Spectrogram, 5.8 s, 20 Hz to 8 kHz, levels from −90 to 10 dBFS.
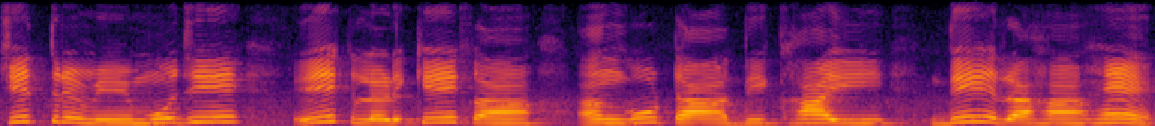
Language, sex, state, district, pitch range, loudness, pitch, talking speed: Hindi, female, Madhya Pradesh, Katni, 235-300 Hz, -15 LUFS, 245 Hz, 115 wpm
